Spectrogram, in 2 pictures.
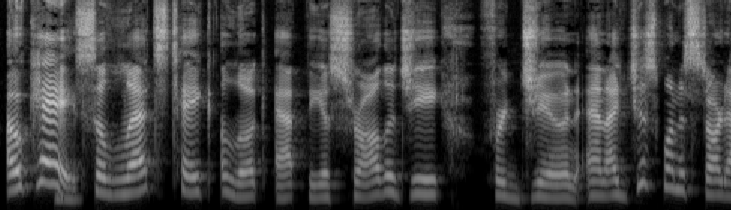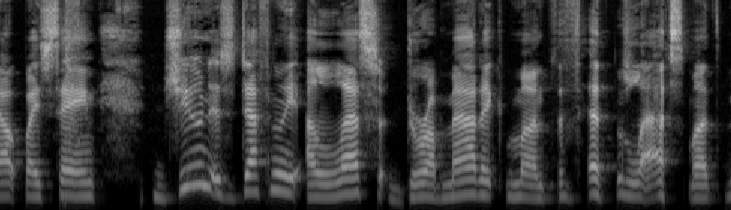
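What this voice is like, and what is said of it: Stuffy, congested head-cold voice. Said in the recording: “I have a little bit of a head cold today. So if I sound a little stuffy ... my head is very stuffy.”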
